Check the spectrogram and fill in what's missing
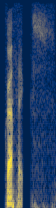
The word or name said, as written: Graphics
